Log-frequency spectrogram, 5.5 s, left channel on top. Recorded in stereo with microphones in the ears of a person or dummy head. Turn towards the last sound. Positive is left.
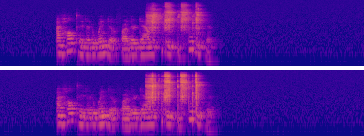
turn(degrees=-40)  # may be behind; listen again after turning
